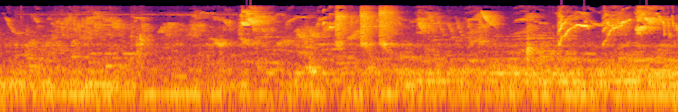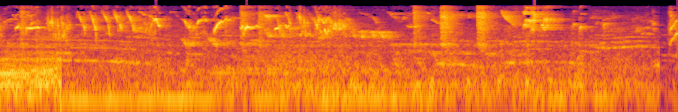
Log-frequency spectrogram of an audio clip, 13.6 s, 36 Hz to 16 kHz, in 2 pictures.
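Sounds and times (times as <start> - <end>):
Belgian canary song of chirps and trills: 0.0 - 13.5
faint low hum: 0.3 - 8.2.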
